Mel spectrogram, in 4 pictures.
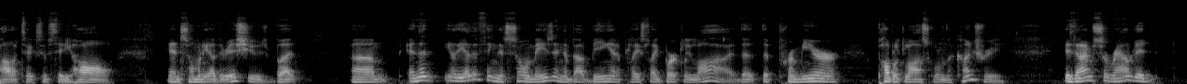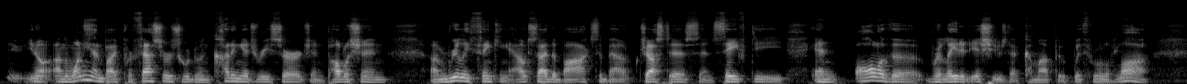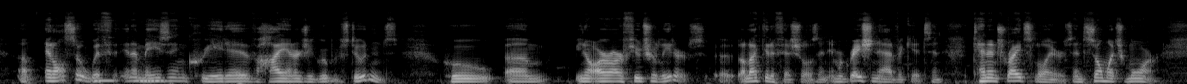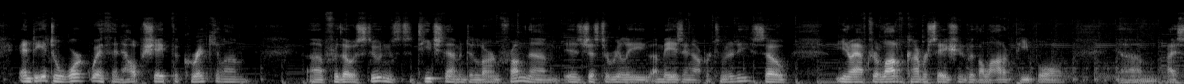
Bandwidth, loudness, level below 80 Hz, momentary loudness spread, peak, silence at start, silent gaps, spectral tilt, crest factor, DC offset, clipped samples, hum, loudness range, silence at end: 12.5 kHz; -29 LUFS; -54 dBFS; 11 LU; -6 dBFS; 0 s; none; -5 dB/octave; 22 dB; under 0.1%; under 0.1%; none; 2 LU; 0 s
